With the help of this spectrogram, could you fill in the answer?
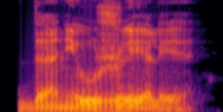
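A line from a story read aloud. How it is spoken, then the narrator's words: Drawled. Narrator (Russian): протянул Кучьер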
